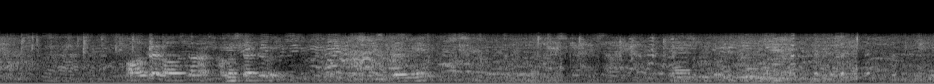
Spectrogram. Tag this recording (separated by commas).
Speech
